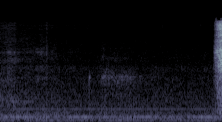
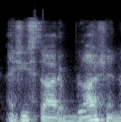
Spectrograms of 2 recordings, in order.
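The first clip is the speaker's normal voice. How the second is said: normal talking voice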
